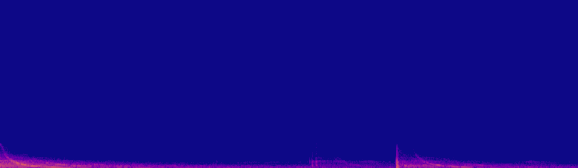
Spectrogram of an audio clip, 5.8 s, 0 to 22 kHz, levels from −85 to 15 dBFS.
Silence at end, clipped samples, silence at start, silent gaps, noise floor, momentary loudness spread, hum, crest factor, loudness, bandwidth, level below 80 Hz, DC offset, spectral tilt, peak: 0 s; under 0.1%; 0 s; none; -65 dBFS; 26 LU; none; 22 dB; -44 LUFS; 3.4 kHz; -66 dBFS; under 0.1%; -10.5 dB/octave; -22 dBFS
